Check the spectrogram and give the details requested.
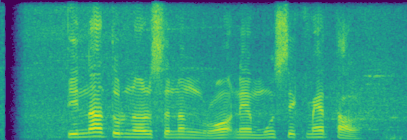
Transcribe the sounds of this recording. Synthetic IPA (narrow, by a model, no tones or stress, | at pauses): t̪inat̪urnəlsənəŋɾɔʔnemusɪk̚met̪al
